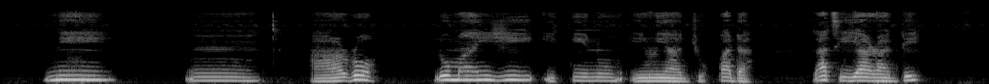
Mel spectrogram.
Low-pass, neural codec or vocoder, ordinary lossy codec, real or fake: 19.8 kHz; none; AAC, 32 kbps; real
